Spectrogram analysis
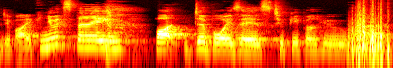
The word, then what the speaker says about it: D'Boys: can you explain what de boys is to people who uh don't speak Irish English yeah so in Ireland we we do a hard D for de so it's the turns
